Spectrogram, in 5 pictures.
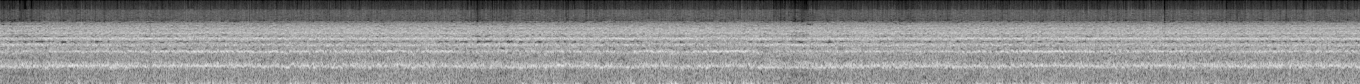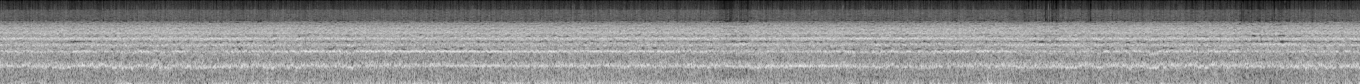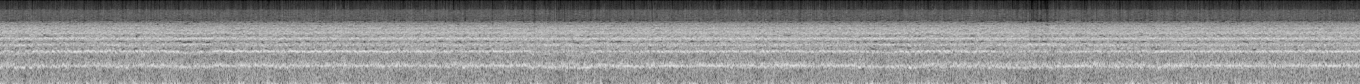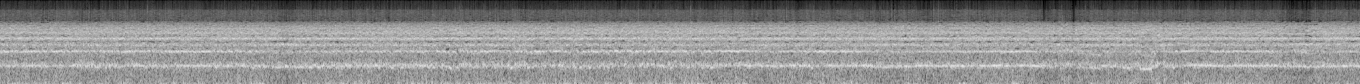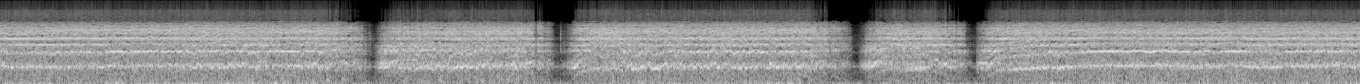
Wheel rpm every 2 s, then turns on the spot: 230, 230, 230, 220, 220, 230, 230, 220, 230, 230, 230, 230, 230, 230, 230, 230, 230, 230, 230, 230, 230, 230, 230, 220, 230, 220, 230, 210, 170, 150, 180, 110, 170, 220.
none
